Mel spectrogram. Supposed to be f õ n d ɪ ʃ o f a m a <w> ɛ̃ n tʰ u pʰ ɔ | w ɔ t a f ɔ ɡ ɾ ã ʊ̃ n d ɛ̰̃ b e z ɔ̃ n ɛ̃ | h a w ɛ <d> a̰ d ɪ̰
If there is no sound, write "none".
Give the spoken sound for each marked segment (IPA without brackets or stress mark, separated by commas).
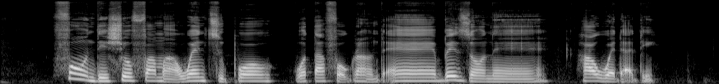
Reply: w, d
